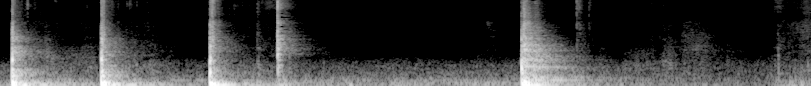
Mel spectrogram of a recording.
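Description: Sharp taps on a hard surface, about five at an uneven pace, the last with a short ringing tail.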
